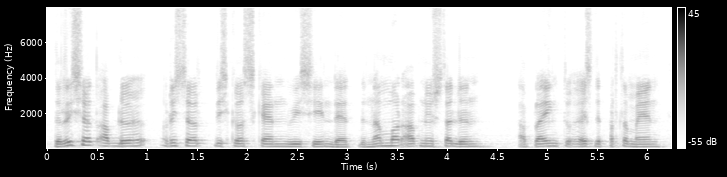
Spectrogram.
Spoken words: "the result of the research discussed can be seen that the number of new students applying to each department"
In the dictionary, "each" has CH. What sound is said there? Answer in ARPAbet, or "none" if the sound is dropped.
S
